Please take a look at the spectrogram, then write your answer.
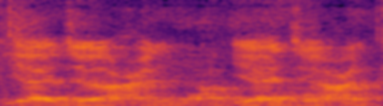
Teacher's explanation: Kemudian ya ja'al, di situ ada huruf jim yang berharokat sukun. Di situ ada bacaan qalqalah yang harus dipantulkan dengan sedang, karena di situ sughra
